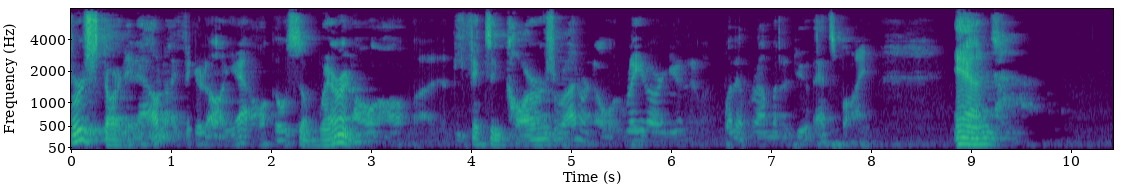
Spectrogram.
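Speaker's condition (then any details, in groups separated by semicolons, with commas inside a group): Cleft palate; many painful oral surgeries from 3 months to 16 years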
